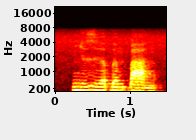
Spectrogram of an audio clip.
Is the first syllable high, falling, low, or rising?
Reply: rising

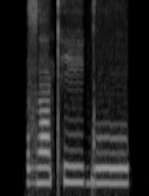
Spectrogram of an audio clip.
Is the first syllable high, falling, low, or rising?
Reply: high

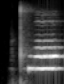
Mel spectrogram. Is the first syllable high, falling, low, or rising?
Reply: high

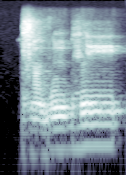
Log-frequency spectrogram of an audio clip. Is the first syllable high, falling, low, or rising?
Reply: low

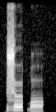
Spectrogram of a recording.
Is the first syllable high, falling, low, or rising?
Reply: high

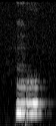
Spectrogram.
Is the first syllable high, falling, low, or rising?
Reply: high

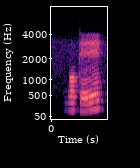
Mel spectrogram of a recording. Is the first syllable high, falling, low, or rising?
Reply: low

